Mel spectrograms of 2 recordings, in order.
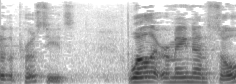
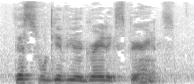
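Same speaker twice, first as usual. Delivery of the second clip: coaxing, enticing, tempting, hushed stage whisper; 3 semitones lower, 8 dB quieter than usual. Preaching about temptation, voicing the devil's half-whisper: imitating the devil half-whispering. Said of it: "he whispers".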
